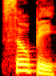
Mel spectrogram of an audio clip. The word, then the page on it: soapy: American English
